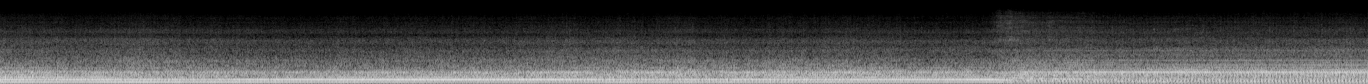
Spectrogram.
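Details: Craftsman T2200 riding mower with a Briggs engine, after cleaning gel-gummed Nikki carb that caused surging: smooth, even drone holding steady at high throttle, settling cleanly as throttle drops; new exhaust gasket fitted, possible slight exhaust leak.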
